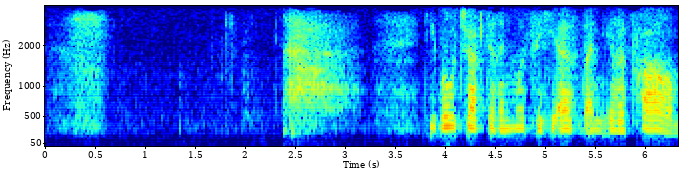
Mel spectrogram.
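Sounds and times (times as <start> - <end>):
breathy sniffing inhale: 0.0 - 0.7
speech: 3.8 - 6.3.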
